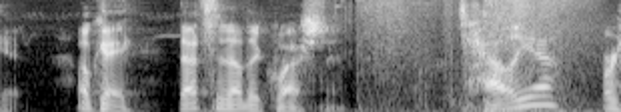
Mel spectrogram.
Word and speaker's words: Thalia: Because it looks like it should say Thalia, and I figured that's how most people who speak English would pronounce it. But I feel like it's supposed to be Thalia.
